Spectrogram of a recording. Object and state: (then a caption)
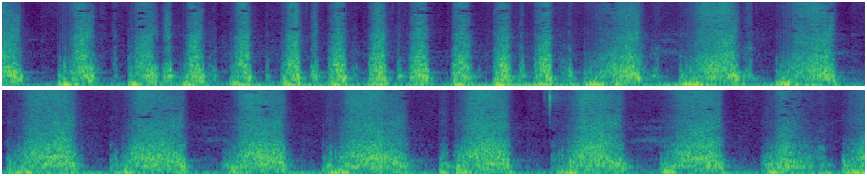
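Foam microphone windscreen being scratched. Fingertips and nails of both hands rapidly scratch and rub a dark grey foam windscreen on a microphone. The result is a fast, uneven run of rough, scraping bursts with a heavy low-end rumble. The bursts start quick and choppy, then turn into longer swelling rubs.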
